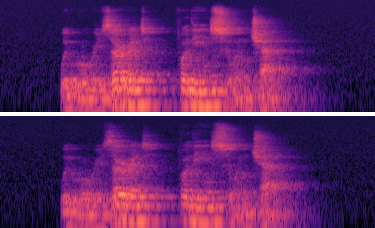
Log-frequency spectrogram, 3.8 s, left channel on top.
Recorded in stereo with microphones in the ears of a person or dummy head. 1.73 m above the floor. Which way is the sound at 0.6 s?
70° left (ahead or behind).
